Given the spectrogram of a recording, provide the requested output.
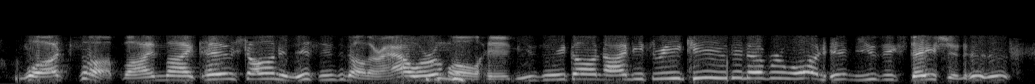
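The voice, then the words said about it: Imitates a radio DJ's voice. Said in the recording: “this is what he sounds like ... That's my best impression.”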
